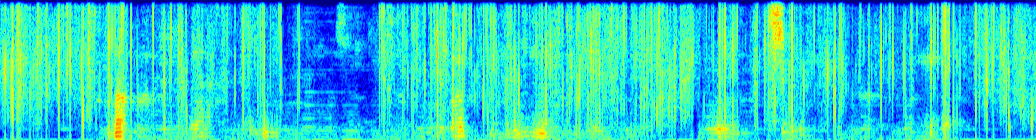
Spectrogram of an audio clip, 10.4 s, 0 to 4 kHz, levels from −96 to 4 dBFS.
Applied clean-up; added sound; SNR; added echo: neural separator model SepFormer WHAMR!.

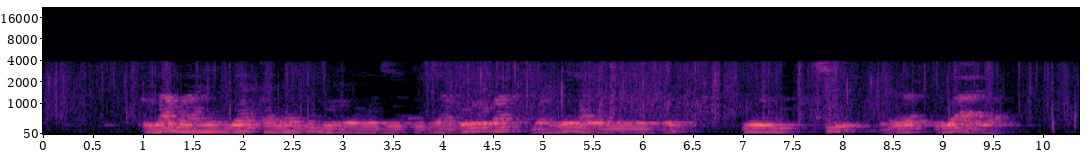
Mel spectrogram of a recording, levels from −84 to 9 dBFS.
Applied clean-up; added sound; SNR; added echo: none; Crumpling, crinkling; 19 dB; reverberation time 0.6 s.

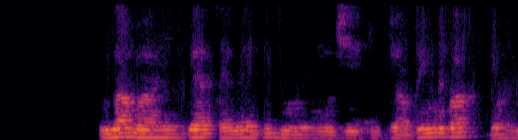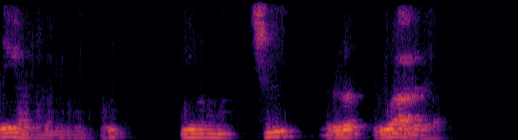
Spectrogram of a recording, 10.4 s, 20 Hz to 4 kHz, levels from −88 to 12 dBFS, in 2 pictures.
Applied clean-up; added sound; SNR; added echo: neural mask model DeepFilterNet 3.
